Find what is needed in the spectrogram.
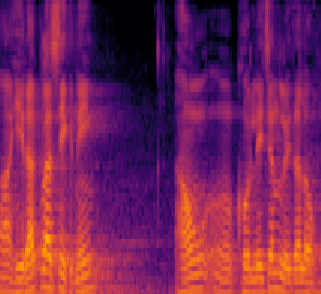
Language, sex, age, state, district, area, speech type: Goan Konkani, male, 60+, Goa, Bardez, rural, spontaneous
